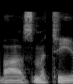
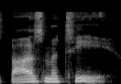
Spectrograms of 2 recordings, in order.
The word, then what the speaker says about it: basmati: Um, my sister-in-law's friend is from the area where that word comes from and she told us it's bosmati.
